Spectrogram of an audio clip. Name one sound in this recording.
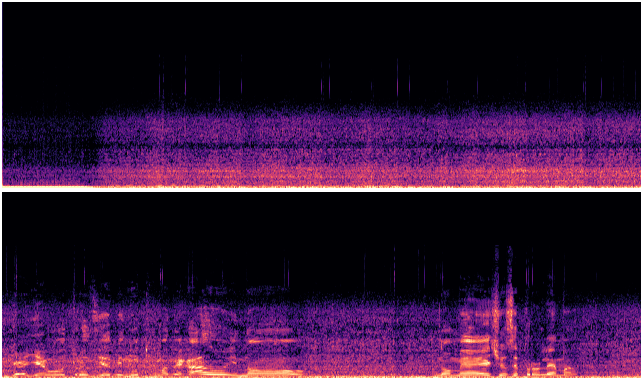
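A car engine hums low and steady while cruising.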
